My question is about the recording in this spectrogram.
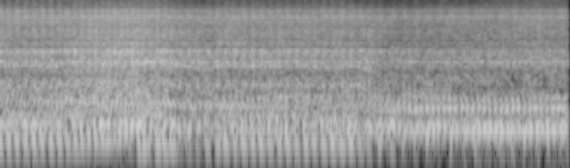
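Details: Honda Beat scooter running after jumpering the starter relay to fix a total no-power fault: small single putters at an even, steady beat with light exhaust note, no knocks; runs cleanly.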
